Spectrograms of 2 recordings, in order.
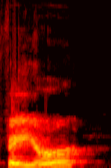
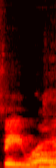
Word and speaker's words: Feyre: But also, I pronounced her name Fair until... I think in the second book or the end of the first one, like, it had the pronunciation in parentheses for something, and then it was Feyre.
